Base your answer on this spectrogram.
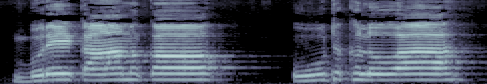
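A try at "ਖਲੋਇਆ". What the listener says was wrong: खलोआ नहीं है खलोया,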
